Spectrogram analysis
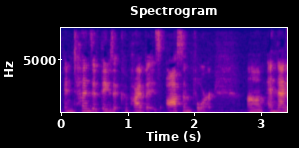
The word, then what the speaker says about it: copaiba: that I have from Young Living is copaiba copaiba has a couple of different ways you can pronounce it but that's how i'm going to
